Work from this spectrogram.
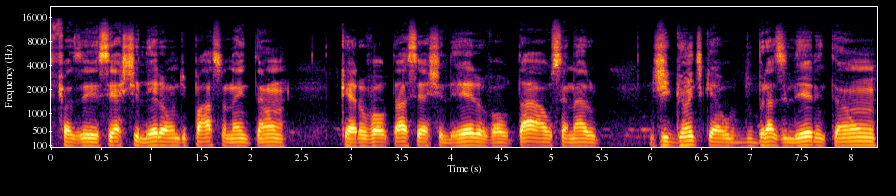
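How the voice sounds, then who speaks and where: This man's fairly low voice keeps a moderate pace. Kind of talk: interview answer. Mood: calm, soft-spoken, looking down. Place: stadium. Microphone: handheld.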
